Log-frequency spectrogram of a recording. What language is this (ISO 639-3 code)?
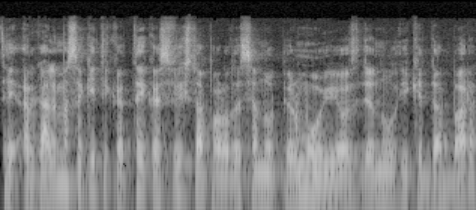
lit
